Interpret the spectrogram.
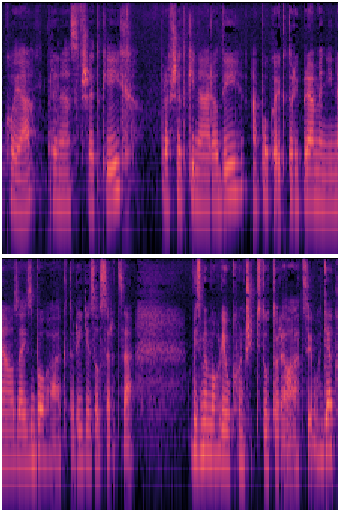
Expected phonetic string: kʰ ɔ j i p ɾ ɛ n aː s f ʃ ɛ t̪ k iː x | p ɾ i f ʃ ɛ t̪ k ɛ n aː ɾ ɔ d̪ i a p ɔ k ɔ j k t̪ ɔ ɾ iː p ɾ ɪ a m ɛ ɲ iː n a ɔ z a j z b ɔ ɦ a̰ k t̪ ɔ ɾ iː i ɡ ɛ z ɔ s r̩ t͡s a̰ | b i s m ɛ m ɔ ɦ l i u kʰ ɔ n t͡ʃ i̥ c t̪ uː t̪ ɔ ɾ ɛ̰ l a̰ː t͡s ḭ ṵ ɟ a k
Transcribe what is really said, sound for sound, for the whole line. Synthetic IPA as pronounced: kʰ ɔ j a p ɾ ɛ n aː s f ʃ ɛ t̪ k iː x | p ɾ ɛ f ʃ ɛ t̪ k i n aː ɾ ɔ d̪ i a p ɔ k ɔ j k t̪ ɔ ɾ iː p ɾ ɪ a m ɛ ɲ iː n a ɔ z a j z b ɔ ɦ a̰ k t̪ ɔ ɾ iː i ɟ ɛ z ɔ s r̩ t͡s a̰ | b i z m ɛ m ɔ ɦ l i u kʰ ɔ n t͡ʃ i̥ c t̪ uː t̪ ɔ ɾ ɛ̰ l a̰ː t͡s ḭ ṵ ɟ a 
